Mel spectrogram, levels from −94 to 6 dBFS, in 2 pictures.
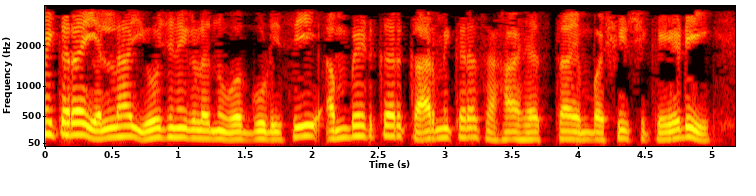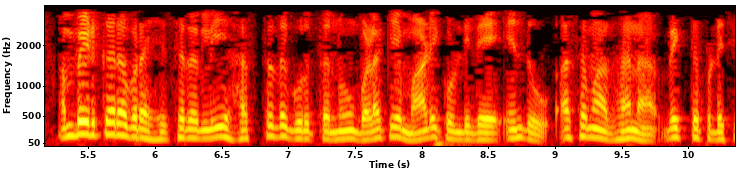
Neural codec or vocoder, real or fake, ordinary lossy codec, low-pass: none; real; MP3, 32 kbps; 3.6 kHz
